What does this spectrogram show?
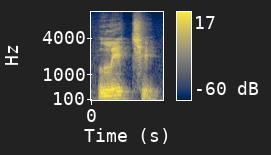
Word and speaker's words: leche: Em espanhol seria leche. Tá? Leche. Esse E tem que soar E e nunca I, não é leite.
